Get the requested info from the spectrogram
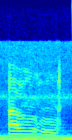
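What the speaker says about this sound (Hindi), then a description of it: "और यहाँ पर मेरी बिल्ली आ गई" A pet cat lets out a single drawn-out meow with a wavering, falling pitch, close and clear against a steady background hum, with no talking.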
